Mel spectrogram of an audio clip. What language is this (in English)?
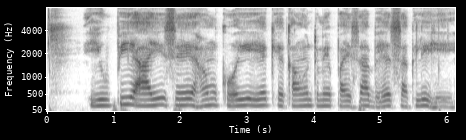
Magahi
